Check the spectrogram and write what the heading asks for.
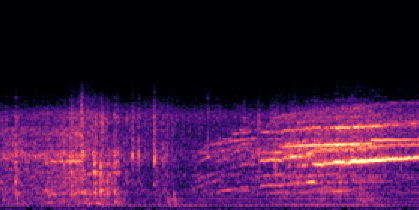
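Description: An express elevator going up to an observation roof: a clattering mechanical rattle with scattered clicks gives way to a humming motor whine that slowly climbs in pitch and grows louder. No voices.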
